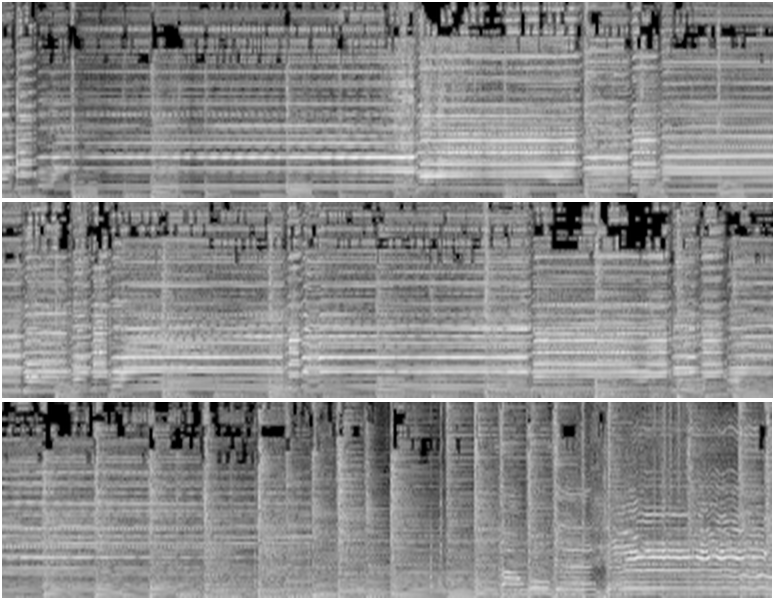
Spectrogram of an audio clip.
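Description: Harmonica solo of long held, bending notes over a strummed acoustic guitar. Near the end the harmonica drops out and a man's voice starts singing again.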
